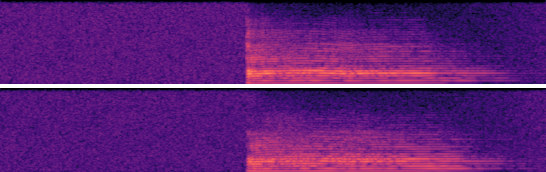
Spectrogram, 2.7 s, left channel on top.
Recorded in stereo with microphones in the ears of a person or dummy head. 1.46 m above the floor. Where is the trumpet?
75° left (ahead or behind), 8.5 m.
